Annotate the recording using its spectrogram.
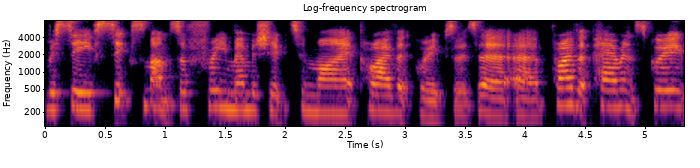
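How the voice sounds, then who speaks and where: With a bright, sharp tone and lively intonation, a woman speaks at a moderate pace. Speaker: parenting coach. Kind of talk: sales pitch. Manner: halting, many fillers.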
